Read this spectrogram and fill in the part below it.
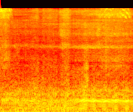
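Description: A low-cc two-stroke motorcycle revs hard during wheelie practice, a loud, buzzing engine note close by that climbs and wavers in pitch throughout.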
